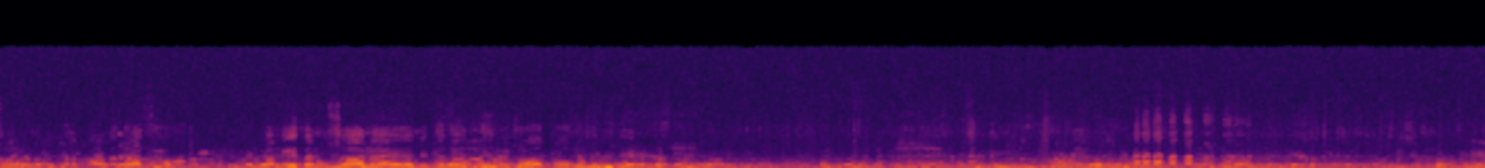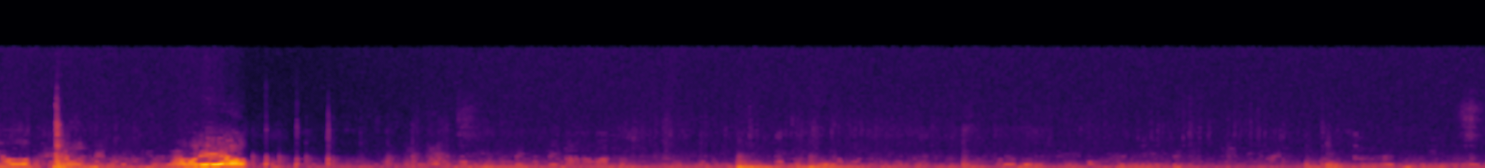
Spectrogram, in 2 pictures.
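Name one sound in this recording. Adult spectators nearby chatter and call out outdoors.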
